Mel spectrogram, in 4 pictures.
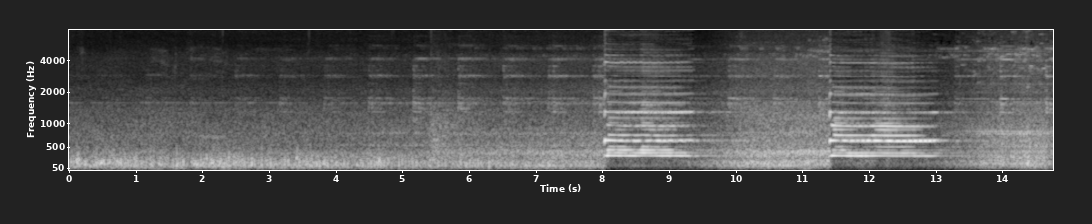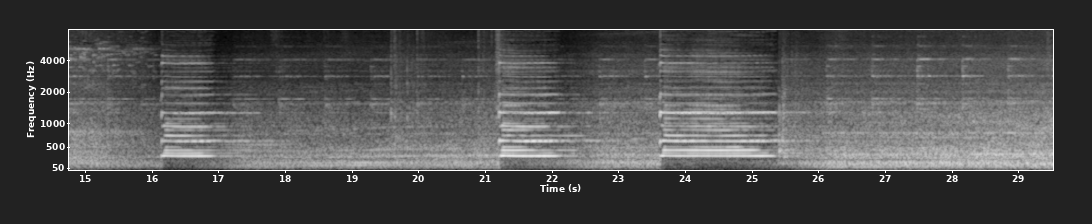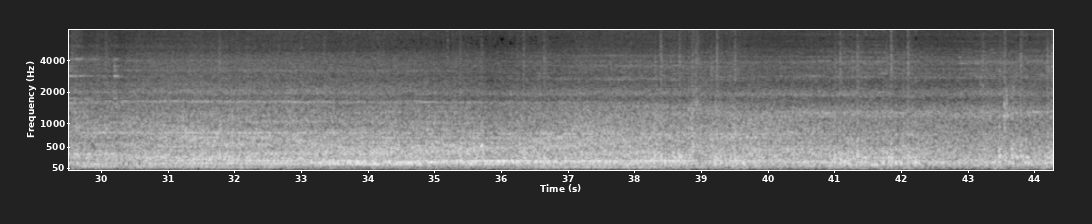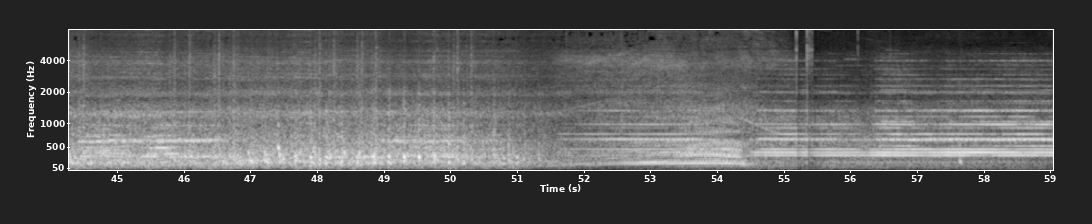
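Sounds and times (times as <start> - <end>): train rumbling past: 0.0 - 59.0
locomotive horn blasts: 8.0 - 9.8, 11.4 - 13.2, 16.1 - 17.7, 21.2 - 22.7, 23.6 - 25.6, 44.4 - 46.5, 49.0 - 50.2, 51.6 - 59.0
wheels clicking over rail joints: 45.8 - 51.4.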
